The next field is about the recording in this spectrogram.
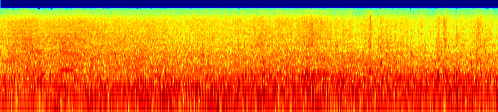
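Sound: ocean surf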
